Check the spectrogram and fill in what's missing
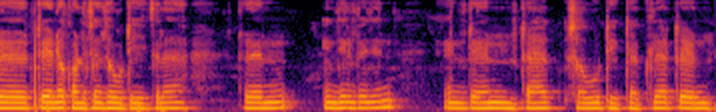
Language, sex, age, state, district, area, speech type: Odia, male, 30-45, Odisha, Kendujhar, urban, spontaneous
